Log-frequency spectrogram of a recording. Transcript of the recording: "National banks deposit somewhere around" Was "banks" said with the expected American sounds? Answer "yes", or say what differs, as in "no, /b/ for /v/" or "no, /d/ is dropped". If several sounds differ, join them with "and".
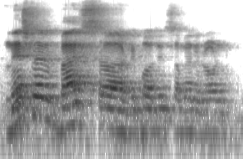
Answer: no, /ŋ/ is dropped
